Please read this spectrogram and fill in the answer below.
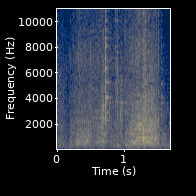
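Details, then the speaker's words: Hemi brake booster, 1970 Road Runner, engine off in silence: two soft airy hisses rise and fade as the pedal rod moves, air moving out of the rear hub as it should; normal booster air exhaust. "That's air moving out of the rear hub like it's supposed to."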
